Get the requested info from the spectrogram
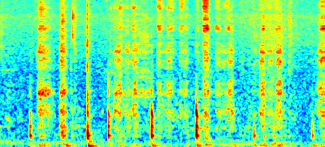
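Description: Drawing on paper: faint scratching strokes, with short ticks about two or three times a second as the tip meets the page.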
